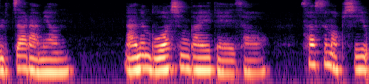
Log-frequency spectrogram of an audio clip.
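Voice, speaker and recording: Speaking very slowly, a woman uses a very deep, low pitch and a dark, mellow tone that is somewhat breathy, with fairly even intonation. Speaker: yoga teacher. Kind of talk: reading aloud. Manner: clear.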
